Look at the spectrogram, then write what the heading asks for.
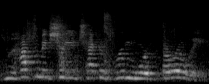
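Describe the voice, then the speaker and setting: Stern female psychiatrist acted by a woman, higher register, authoritative and probing; stage drama, echoey, noisy recording. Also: fairly even intonation, fast, lightly acted. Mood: brisk, authoritative. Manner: firm, questioning, authoritative. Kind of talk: staged play reading. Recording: echoey room, distant mic, clear noise.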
